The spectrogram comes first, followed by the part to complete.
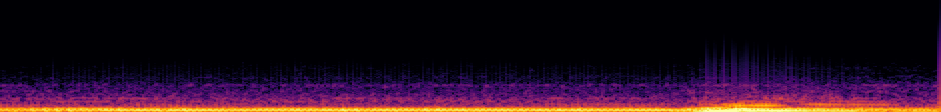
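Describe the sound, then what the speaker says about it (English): A Ford Focus ST engine with Damond motor mounts idles with a steady low rumble, then revs briefly near the end, a short swell of engine sound standing alone. "the car doesn't feel like it's moving as much when you rev it."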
